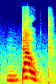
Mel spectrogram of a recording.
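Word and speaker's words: doubt: एस हिम इसमें एन डाउट डाउट इसमें बी और विसल विसल में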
